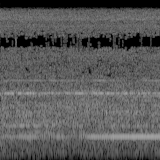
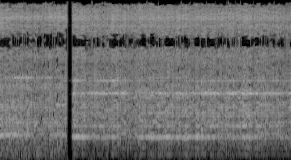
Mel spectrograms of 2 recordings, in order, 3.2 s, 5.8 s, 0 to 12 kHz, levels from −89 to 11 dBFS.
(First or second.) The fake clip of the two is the second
